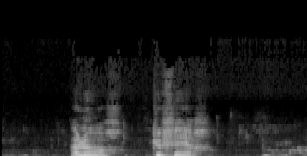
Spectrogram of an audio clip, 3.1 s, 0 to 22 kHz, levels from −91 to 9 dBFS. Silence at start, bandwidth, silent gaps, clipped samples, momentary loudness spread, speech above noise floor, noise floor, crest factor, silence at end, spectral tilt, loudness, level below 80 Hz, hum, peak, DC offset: 0.7 s; 12.5 kHz; none; under 0.1%; 23 LU; 40 dB; -60 dBFS; 22 dB; 0.35 s; -6.5 dB/octave; -22 LUFS; -52 dBFS; none; -2 dBFS; under 0.1%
